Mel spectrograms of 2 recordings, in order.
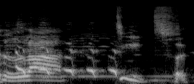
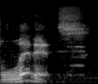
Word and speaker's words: Lititz: No, it's Lidditz. Lidditz. You were in the ballpark.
